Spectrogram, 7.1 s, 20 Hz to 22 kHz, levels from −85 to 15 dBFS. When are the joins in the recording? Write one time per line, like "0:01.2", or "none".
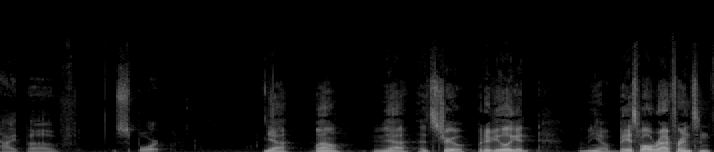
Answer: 0:05.8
